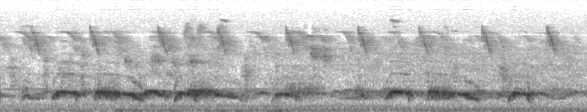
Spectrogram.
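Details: Loud Malay dove offered for sale giving a sequence of throaty, bubbling coos in evenly spaced bursts, with thin, sharp chirps of other birds scattered above.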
